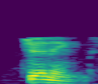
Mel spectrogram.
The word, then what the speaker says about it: Jennings: Jennings. – Could you spell that? – J-E-N-N-I-N-G-S.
